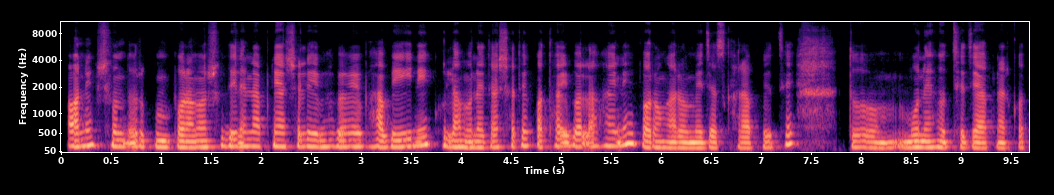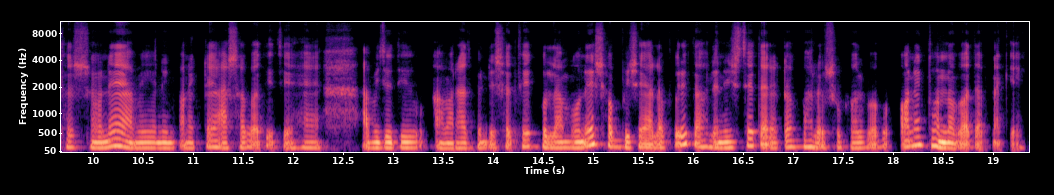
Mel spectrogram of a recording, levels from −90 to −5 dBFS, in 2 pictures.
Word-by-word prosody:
অনেক 190 +5 +3
সুন্দর 175 -4 +2 0.2
উম 160 - +5
পরামর্শ 155 +1 +3
দিলেন। 175 0 +2
আপনি 170 +2 -4
আসলে 170 0 -2
এভাবে 165 +1 0
আমি 170 0 +2
ভাবিইনি। 170 +4 +2
খোলা 190 -8 +1
মনে 150 0 +2
তার 155 0 0
সাথে 190 - -1
কথাই 160 +1 0
বলা 170 - +2
হয়নি। 185 +5 +2
বরং 150 0 +2
আরো 140 0 +3
মেজাজ 135 +1 +2
খারাপ 135 -1 -1
হয়েছে। 145 +7 -3 0.6
তো - - -3 0.3
ম - - 0 0.2
মনে 150 -1 +5
হচ্ছে 145 +1 -1
যে 140 - +2
আপনার 135 0 -2
কথা 155 - -6 0.2
শুনে 140 +5 +1 0.2
আমি 135 0 0
অনেক 135 0 +3
অনেকটাই 135 +3 -4
আশাবাদী 135 0 -4
যে - - -3
হ্যাঁ 140 0 -4 0.5
আমি 135 0 +1
যদি 140 +1 +1 0.4
আমার 130 0 0
হাসব্যান্ডের 130 +1 -4
সাথে 170 - -4
খোলা - - 0
মনে 145 +8 +4
সব - - 0
বিষয়ে 140 - -1
আলাপ 70 0 -3
করি 220 - +2
তাহলে 160 -8 -1
নিশ্চয়ই 145 +6 -1
তার - - +2
একটা 150 +3 -4
ভালো 155 -4 0
সুফল 145 -2 -4
পাবো। - - -4 0.2
অনেক 200 +5 +2
ধন্যবাদ 135 -7 +5
আপনাকে। - - -10
150 Hz, 175 wpm, -23 LUFS, 135-170 Hz, 0.6 s, উম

